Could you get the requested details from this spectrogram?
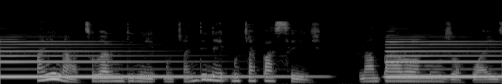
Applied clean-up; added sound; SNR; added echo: none; Wind instrument, woodwind instrument; -4 dB; none.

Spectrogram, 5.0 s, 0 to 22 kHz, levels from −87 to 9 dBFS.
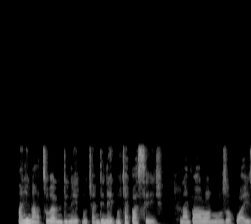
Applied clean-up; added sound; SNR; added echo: neural mask model Resemble Enhance denoiser.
